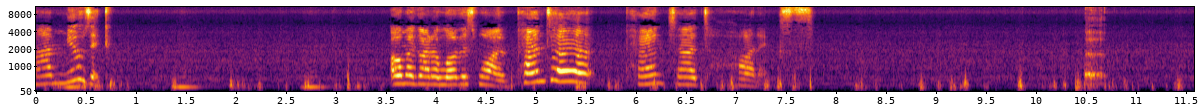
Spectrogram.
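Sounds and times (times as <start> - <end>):
speech: 0.2 - 1.6, 3.6 - 7.7
soft low rhythmic thumps: 1.4 - 3.3
short throaty burp: 10.5 - 10.8.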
